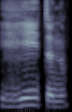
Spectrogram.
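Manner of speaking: "heten" slowly, first E long like French "é". Shown as a demonstration. Teacher showing learners the right word, long E. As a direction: say "heten" as a drawn-out "hé-ten". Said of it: "Le E en format long se prononce E".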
